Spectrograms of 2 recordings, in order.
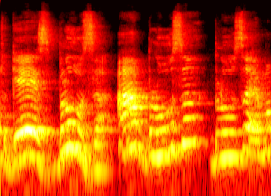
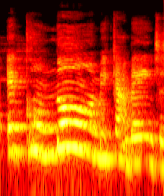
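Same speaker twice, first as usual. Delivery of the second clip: "economicamente" with NO punched as well as MEN; strong pretonic syllable; slower than usual. Shown as a demonstration. Teacher explaining the kept pronunciation, NO stressed in "economicamente". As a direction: hit NO hard in "economicamente". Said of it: "guarda aquela pronúncia".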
